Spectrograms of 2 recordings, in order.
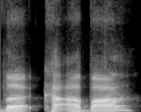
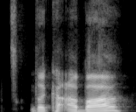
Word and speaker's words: Kaaba: on with this Cube It's called the Kaaba I believe is how you say it the Kaaba the cube is uh very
